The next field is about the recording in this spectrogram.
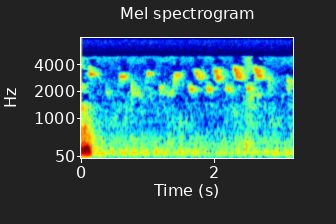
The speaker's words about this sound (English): We have a soundtrack for the interview, the bird singer. Oh yeah, I love these birds. I go nuts listening to these birds.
